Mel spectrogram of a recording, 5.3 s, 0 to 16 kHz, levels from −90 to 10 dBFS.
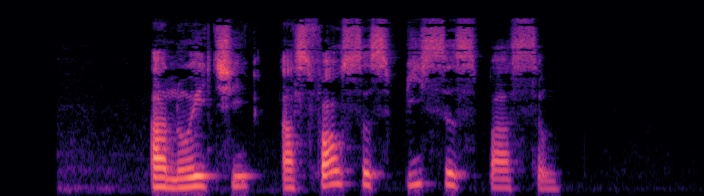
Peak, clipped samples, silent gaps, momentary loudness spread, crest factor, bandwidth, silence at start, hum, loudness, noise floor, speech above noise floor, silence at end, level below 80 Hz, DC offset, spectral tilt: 0 dBFS; under 0.1%; none; 12 LU; 24 dB; 11.5 kHz; 1.15 s; none; -22 LUFS; -79 dBFS; 58 dB; 1.1 s; -66 dBFS; under 0.1%; -4 dB/octave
